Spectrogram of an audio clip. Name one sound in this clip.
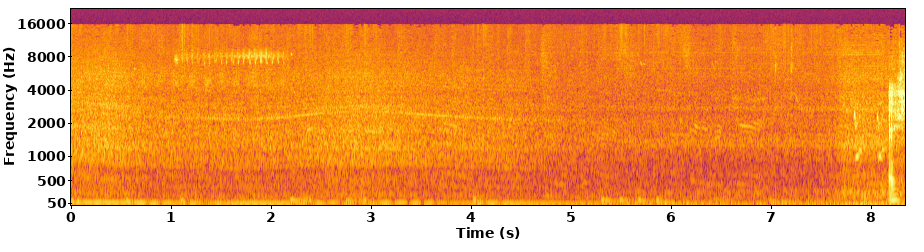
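A car engine hums low as a car drives along a road.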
